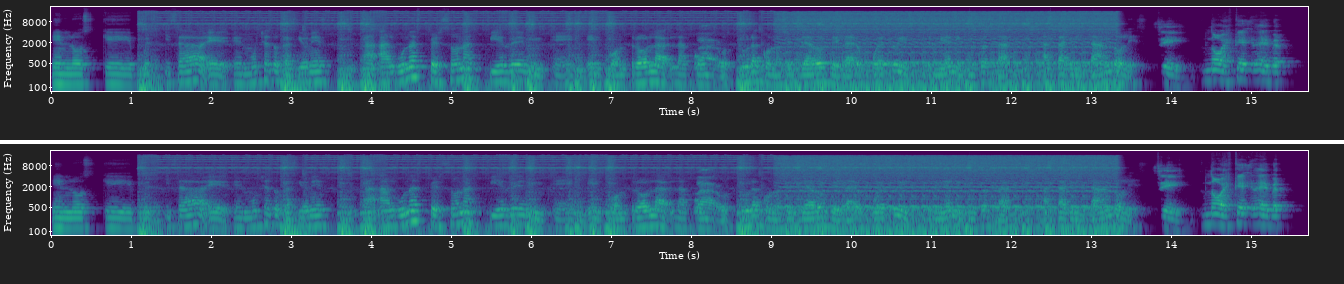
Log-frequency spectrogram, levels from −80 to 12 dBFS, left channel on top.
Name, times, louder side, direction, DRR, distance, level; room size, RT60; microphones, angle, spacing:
voice 1, 0.0-3.4 3.9-12.0 12.4-13.6, left 2 dB, 30° left, 5 dB, 0.4 m, -30 dB
sound 1, 1.1-13.3, equal, 5° right, 0.8 m, -29 dB
voice 2, 8.0-8.4 13.8-15.3, right 2 dB, 35° right, 5 dB, 0.4 m, -30 dB
2.4 x 2.1 x 3.0 m, 0.40 s
head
